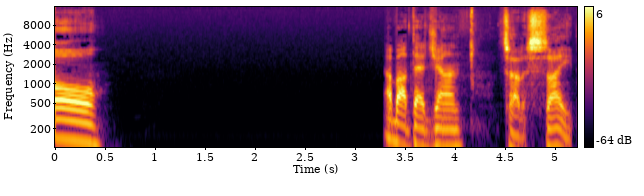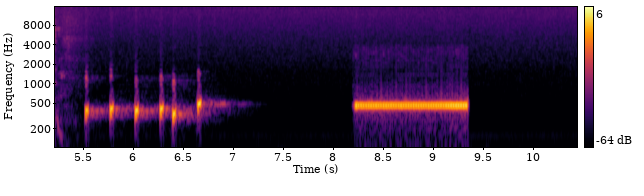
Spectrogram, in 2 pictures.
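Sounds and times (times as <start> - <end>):
speech: 0.0 - 0.5, 3.3 - 5.3
telephone ringing tone on the line: 8.2 - 9.4.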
